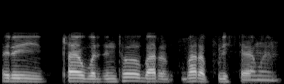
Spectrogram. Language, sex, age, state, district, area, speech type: Bodo, male, 18-30, Assam, Kokrajhar, rural, conversation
